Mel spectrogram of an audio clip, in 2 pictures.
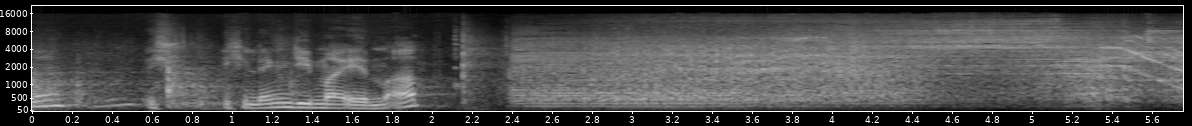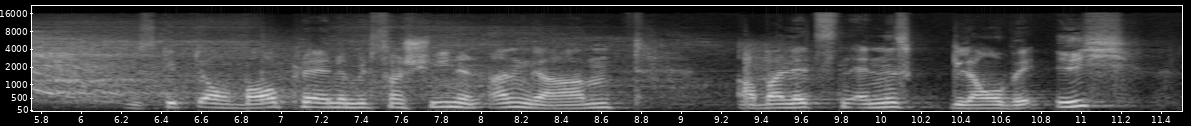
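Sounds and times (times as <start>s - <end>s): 
speech: 0.6s - 2.2s, 6.2s - 11.3s
saw cutting through wood: 2.4s - 9.5s.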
